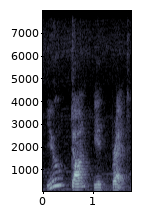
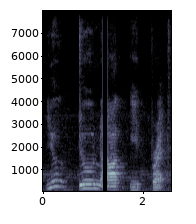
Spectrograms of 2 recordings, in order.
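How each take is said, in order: First: It is said fast. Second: It is said slowly.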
